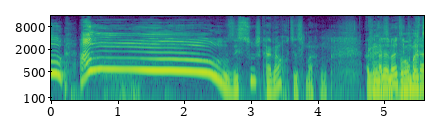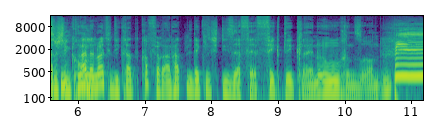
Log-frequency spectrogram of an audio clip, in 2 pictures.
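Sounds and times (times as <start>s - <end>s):
person imitating a wolf howl: 0.0s - 2.6s, 10.7s - 11.1s
speech: 2.8s - 11.1s.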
